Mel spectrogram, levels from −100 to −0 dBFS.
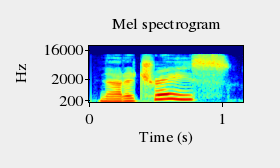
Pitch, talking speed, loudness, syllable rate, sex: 235 Hz, 155 wpm, -15 LUFS, 4.1 syllables/s, female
